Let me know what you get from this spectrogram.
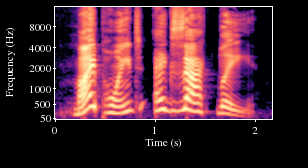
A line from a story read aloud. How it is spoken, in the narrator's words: Yagura snaps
